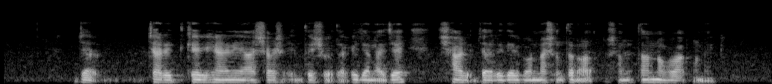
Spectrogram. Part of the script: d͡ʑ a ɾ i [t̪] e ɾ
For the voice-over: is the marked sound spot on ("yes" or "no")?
no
